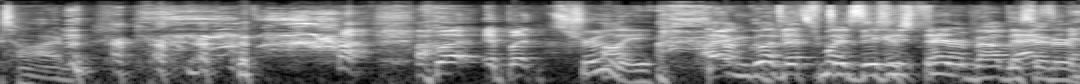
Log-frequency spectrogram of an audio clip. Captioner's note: laughs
